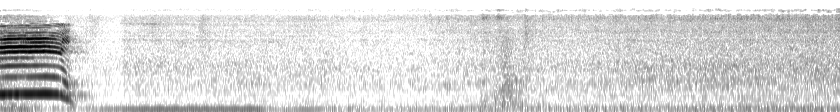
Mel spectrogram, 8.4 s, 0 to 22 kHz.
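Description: Dodge Challenger Hellcat's supercharged 6.2-litre V8 through a straight-piped true dual exhaust: the end of a rev, its high supercharger whine falling away within the first second, then the engine settling to idle. The idle hangs a little high for a second or two, then drops lower and steadies.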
